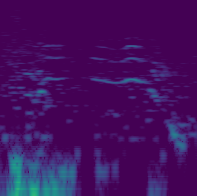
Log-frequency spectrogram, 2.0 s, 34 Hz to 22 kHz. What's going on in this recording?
leaning on my computer chair that desperately needs some WD-40.
chair, creak, squeak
